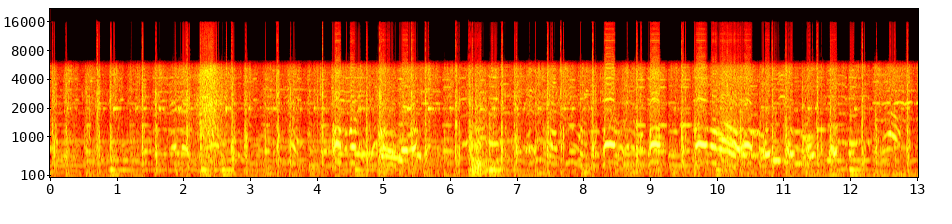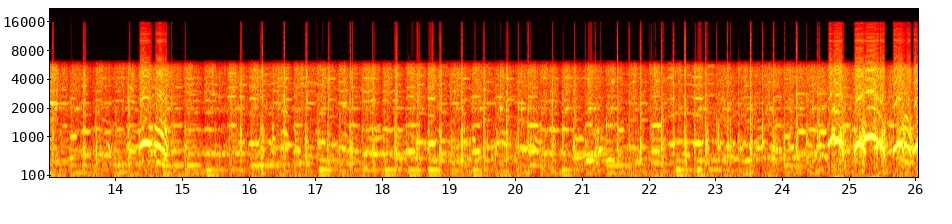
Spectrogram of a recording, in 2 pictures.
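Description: Andean harp and violin playing a lively folk dance tune over a fast, even clicking beat, with voices mixed in.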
